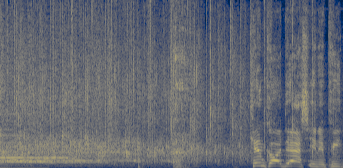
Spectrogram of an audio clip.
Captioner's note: cheering and applause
